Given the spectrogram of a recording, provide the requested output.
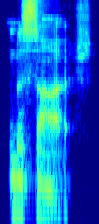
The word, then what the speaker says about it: massage: is our stress syllable so even though we have an A in our word massage it is still pronounced with awah massage massage it's quite quick compared to the a in massage so we have M S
